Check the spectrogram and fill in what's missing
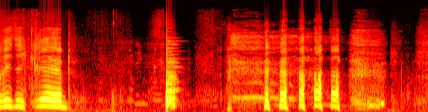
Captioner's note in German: Gelächter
